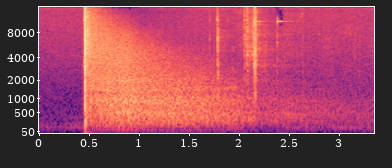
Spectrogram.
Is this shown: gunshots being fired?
yes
